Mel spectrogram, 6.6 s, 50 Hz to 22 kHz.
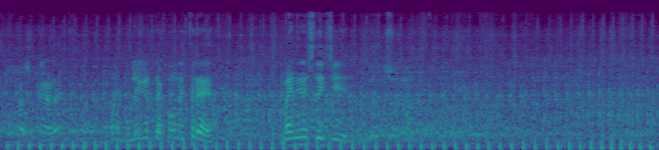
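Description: Royal Enfield Classic 350's single-cylinder engine idling with a steady, rapid, even pulse. People's voices can be heard over it.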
